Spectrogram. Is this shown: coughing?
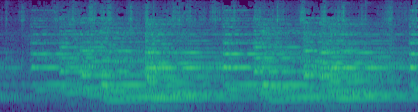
no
